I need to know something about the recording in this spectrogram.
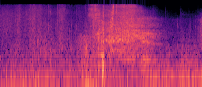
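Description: A spear stabs into a lizard with a thud.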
